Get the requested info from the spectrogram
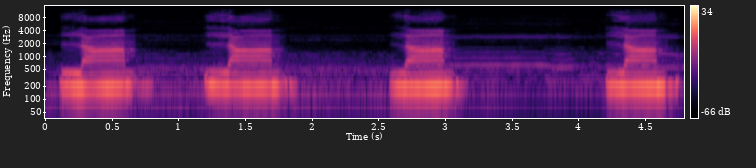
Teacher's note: ऊपर का left side के मसोड़ों को टच करना है जुबान, देन लाम हुरूफ निकालना है · तो इसे ज़ल्क़ी कहते हैं, जबान की नोक और अंदरूनी मसोड़ों के हिस्से से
